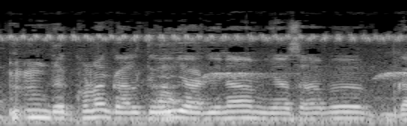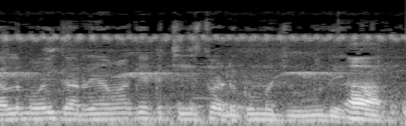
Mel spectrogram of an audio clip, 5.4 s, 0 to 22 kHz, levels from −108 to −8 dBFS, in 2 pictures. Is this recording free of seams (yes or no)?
yes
